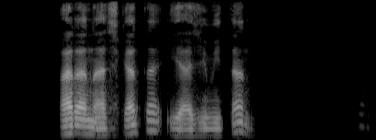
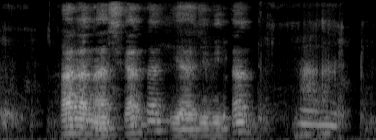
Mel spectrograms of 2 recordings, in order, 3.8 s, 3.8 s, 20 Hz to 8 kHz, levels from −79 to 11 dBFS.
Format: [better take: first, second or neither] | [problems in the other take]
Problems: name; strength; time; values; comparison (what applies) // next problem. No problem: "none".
first | noise reduction (neural separator model SepFormer DNS4)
